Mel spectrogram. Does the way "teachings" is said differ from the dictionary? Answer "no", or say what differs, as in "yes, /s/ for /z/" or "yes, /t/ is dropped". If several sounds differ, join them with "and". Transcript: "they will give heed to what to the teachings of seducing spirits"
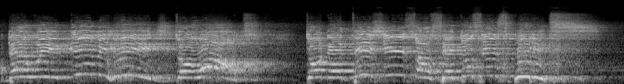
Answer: yes, /ʃ/ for /tʃ/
